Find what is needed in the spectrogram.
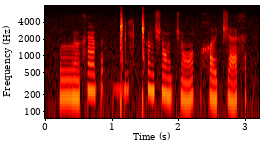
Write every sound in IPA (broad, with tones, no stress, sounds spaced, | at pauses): lː ə̃˨˩˦ x æ̃˥ p | ɡ͡ǁ i˥ x ǁʰ ə̃˥ ɡ ʃ ɔ̃˧ ɡ t͡ʃ ɔ̃˨˩˦ | χ ɘ˨˩˦ t͡ʃ æ˨˩˦ x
